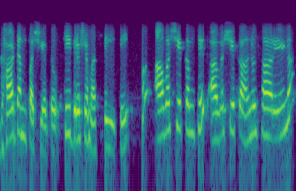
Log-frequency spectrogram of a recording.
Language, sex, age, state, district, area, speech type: Sanskrit, female, 45-60, Karnataka, Dharwad, urban, conversation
